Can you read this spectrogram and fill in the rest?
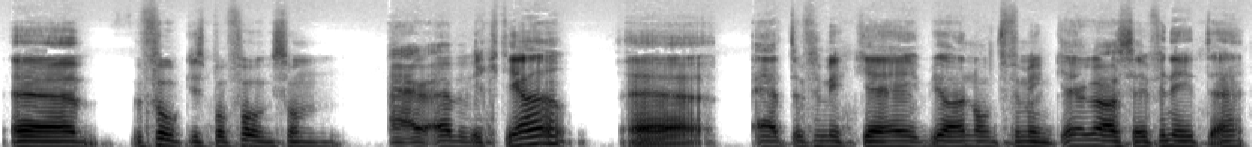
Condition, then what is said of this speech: Cerebral palsy. Så du låter inte riktigt som alla andra.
